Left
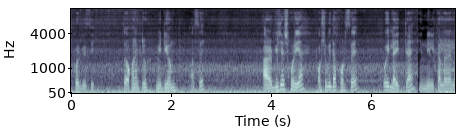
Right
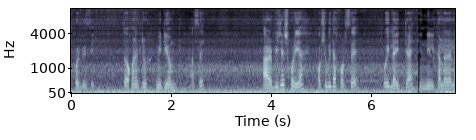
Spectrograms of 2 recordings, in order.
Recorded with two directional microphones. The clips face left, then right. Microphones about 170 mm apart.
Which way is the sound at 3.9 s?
15° left (ahead or behind).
